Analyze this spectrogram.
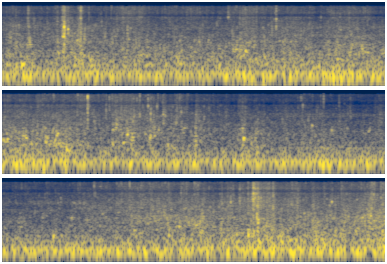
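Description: Wind rumbles steadily across the microphone outdoors.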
